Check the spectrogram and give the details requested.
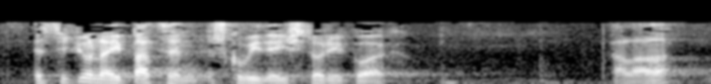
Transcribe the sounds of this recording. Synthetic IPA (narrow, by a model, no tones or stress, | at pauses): e̞st̪it̪uenajpat͡se̞ne̞skuβ̞iðe̞ist̪o̞ɾiko̞ak | a̰lað̞a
